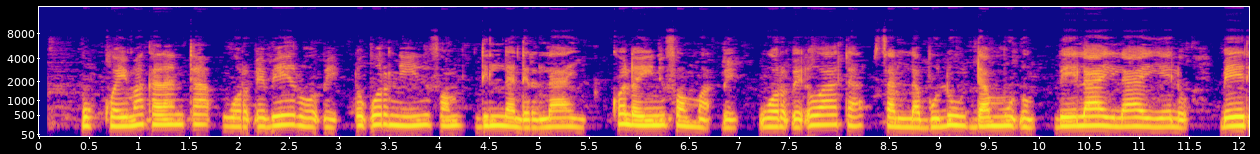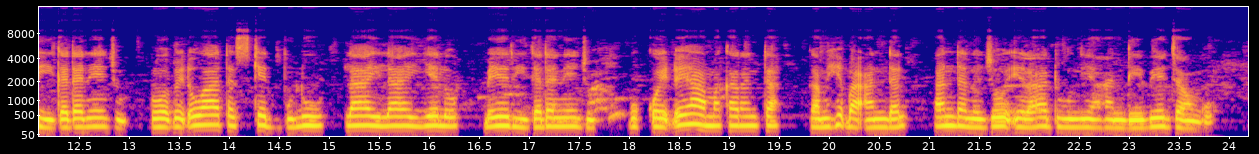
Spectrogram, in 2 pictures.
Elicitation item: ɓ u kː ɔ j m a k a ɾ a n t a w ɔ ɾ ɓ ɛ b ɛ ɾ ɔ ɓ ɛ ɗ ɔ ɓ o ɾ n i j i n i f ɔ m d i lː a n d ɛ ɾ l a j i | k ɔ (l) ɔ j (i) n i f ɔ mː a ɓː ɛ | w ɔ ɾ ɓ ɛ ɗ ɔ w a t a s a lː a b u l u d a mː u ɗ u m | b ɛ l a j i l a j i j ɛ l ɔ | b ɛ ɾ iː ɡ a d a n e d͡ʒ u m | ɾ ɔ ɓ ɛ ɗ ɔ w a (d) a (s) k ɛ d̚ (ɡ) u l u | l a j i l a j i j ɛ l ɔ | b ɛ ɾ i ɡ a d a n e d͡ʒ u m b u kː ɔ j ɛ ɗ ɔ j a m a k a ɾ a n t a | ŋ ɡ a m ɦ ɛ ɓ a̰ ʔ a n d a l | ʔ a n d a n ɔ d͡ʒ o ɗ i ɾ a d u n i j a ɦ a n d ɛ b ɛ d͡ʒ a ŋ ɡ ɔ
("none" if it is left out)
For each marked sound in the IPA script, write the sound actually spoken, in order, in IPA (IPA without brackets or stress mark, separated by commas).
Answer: l, i, t, s, b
